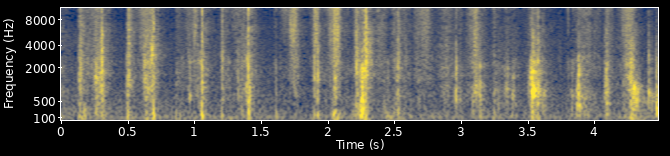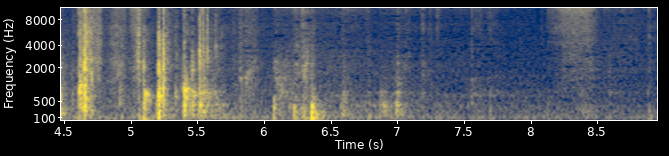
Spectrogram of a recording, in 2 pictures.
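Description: A deck of tarot cards gets shuffled close up, with crisp repeated flicks and riffles in quick bursts that thin out toward the end.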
